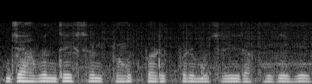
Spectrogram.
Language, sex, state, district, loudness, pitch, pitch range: Chhattisgarhi, male, Chhattisgarh, Rajnandgaon, -19 LUFS, 140 Hz, 135-145 Hz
